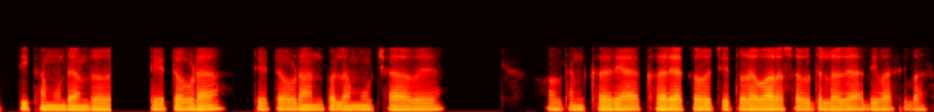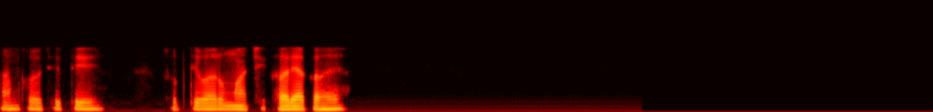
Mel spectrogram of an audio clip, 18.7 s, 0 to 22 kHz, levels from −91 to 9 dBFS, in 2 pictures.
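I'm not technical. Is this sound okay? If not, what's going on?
No, the recording has three problems.

Skip ahead, at 1.1 s: right after "तीखा मुणडान", the speech jumps forward with no pause. About a second of talk simply never arrives, and the two sides are stitched straight together. This happens when a piece of the call is lost in transit, or thrown away because newer sound was already queued up and waiting to be played.

Jitter buffer speed-up, from 1.20 to 2.58 s: straight after that jump, the talking runs about 9% faster while the pitch stays the same, so it sounds rushed. The receiving side had built up too much stored sound and wanted to catch up, so it quietly snipped out many tiny slices, roughly 150 ms in total, to get back to its normal delay.

Video or display buzz, from 9.17 to 15.75 s: a faint buzz sits under the speech, repeating 59.94 times a second with a gritty hiss above it. 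This happens when a screen or video cable leaks electrical interference into the audio wiring. The buzz follows the rate at which the picture refreshes.

The narrow, phone-like tone, with nothing above 4 kHz, is normal for this kind of call connection.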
